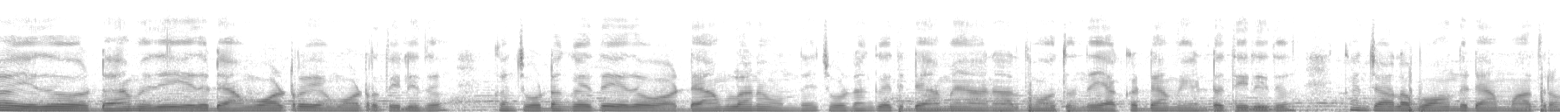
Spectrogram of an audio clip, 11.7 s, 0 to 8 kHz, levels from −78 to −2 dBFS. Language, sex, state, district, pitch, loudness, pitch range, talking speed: Telugu, male, Karnataka, Gulbarga, 130 Hz, -36 LUFS, 125-135 Hz, 155 wpm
